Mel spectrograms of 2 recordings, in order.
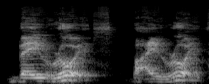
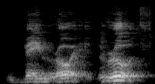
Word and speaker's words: Bayreuth: So Bruckner then, instead of just sending it, he went to Bayreuth, Bayreuth, I guess is pronounced in German, but Bayreuth is how we would.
